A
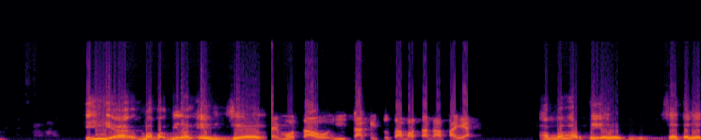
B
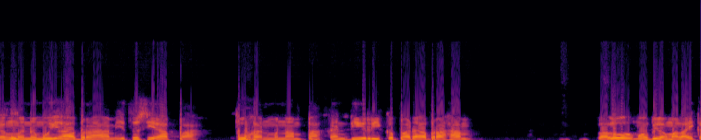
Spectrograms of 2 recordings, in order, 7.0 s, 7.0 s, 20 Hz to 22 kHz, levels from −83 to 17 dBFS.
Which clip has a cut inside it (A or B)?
A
